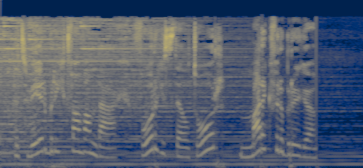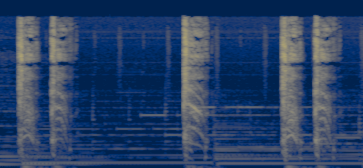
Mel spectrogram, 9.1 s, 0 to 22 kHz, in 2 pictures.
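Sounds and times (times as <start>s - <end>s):
speech: 0.2s - 4.0s
dry harsh coughing with throat clearing: 4.7s - 5.5s, 6.8s - 7.3s, 8.1s - 8.8s.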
